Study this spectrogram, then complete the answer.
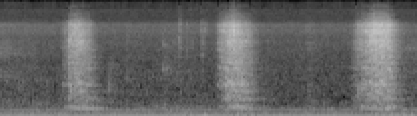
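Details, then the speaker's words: Great States manual push reel mower after backlap sharpening with lapping compound, reel turned by hand: three even, light swishing passes across the bed knife with no catching, smooth and even; the reel cuts properly and is ready to use. "nice and smooth and it sounds very even because it runs across the bed knife so this this reel is ready to go guys"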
